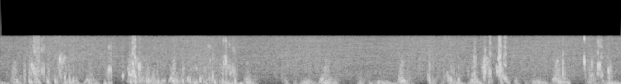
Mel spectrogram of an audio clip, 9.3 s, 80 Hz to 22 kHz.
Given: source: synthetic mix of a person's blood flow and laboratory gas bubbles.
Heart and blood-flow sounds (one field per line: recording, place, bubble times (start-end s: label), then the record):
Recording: Doppler ultrasound of blood flow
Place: precordium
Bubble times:
0.34-0.76 s: bubbles
0.79-1.18 s: bubbles
1.53-1.69 s: bubbles
1.80-2.50 s: bubbles
2.67-3.58 s: bubbles
6.38-6.49 s: bubbles
6.63-6.92 s: bubbles
6.99-7.66 s: bubbles
8.29-8.57 s: bubbles
8.71-9.21 s: bubbles
From the record:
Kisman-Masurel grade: 333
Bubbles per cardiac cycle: rolling drumbeat, 9 or more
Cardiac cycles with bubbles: 50 to 99%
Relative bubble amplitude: loud (0.450 to 0.775)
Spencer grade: 3 (all of the cardiac periods contain showers or single bubble signals, but not dominating or overriding the cardiac motion signals)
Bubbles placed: only in the low amplitude regions of the cardiac cycle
